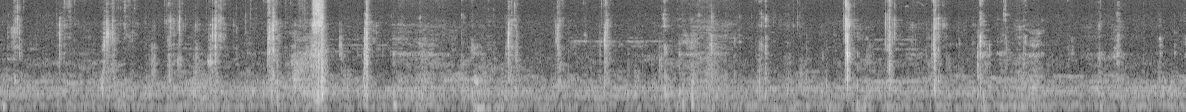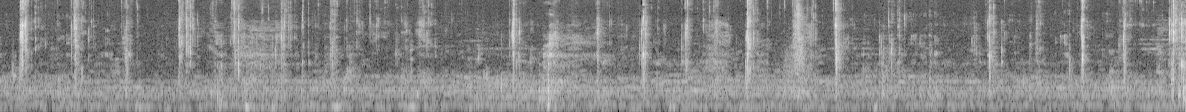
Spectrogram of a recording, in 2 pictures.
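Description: Close-miked chewing of chicken curry and roti, wet and open-mouthed, with many short sharp smacks of the lips.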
